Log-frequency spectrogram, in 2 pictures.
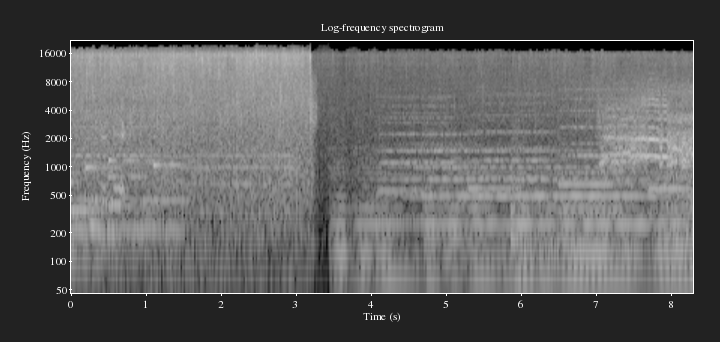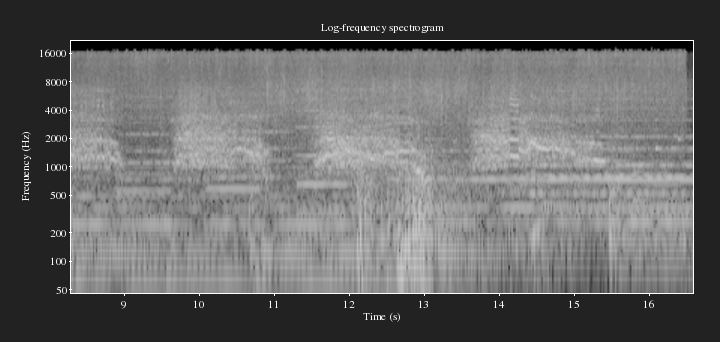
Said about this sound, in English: And then it starts downpouring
